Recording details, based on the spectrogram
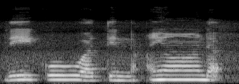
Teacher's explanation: ikhfa hakiki karena nun sukun bertemu dengan dal, cara bacanya itu samar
